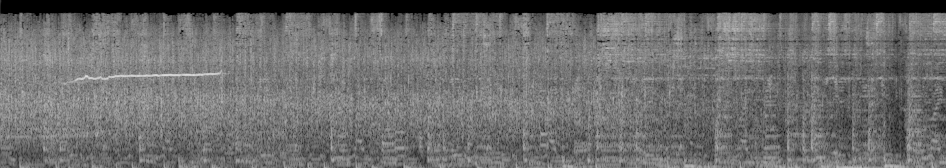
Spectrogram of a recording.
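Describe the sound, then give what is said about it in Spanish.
Audience applause on a Spanish-language show, heard as a loud, dense, continuous rush of clapping that stays even in level for the whole stretch. “El público te da este aplauso y toda la fuerza para que te vayas a España.”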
